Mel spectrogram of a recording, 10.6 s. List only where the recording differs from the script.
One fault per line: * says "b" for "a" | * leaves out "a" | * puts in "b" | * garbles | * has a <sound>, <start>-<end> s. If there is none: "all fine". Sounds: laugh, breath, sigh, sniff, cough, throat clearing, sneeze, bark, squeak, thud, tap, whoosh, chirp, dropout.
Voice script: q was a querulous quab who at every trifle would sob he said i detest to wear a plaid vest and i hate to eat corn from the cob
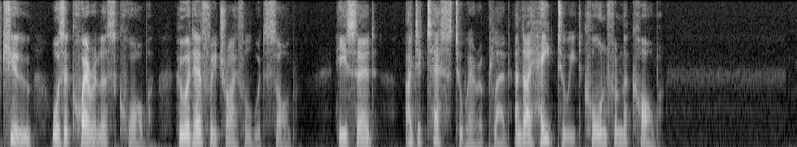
* leaves out "vest"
